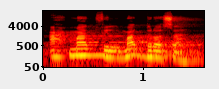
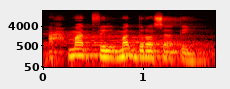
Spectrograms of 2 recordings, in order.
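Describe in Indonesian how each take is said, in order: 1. Kata terakhir berakhir tanpa vokal akhirnya. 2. Kata terakhir berakhir dengan vokal yang jelas. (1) "Kalau mau disukun" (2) "Kalian tirukan dua-duanya ya"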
